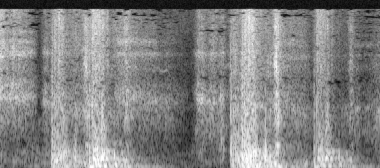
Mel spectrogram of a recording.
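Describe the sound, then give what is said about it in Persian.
Three deep, heavy booms of cannon fire roll out one after another, each with a rumbling tail, echoing across open ground, with no voices present. “این توپ ها برای مرگ ماست که شلیک میشود.”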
